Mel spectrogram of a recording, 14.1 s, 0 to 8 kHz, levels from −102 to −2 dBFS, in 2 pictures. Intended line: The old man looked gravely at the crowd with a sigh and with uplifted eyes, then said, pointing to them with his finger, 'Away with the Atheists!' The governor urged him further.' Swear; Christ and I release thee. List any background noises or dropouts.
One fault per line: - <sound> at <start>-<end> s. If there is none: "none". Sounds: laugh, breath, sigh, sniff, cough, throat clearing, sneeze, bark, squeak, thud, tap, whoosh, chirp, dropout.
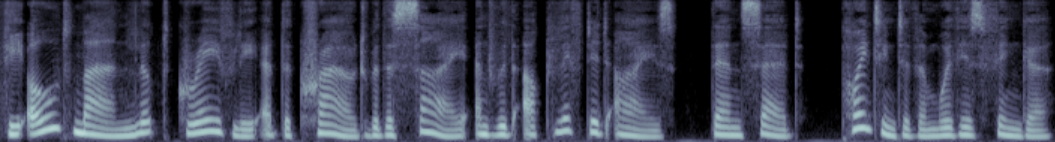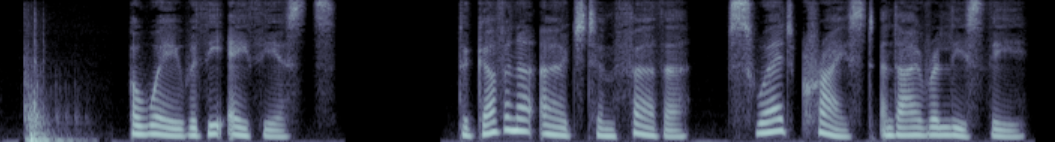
- thud at 7.2-7.7 s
